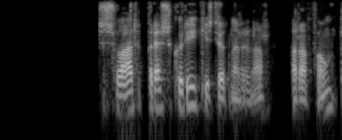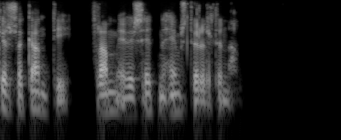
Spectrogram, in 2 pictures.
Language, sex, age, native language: Icelandic, male, 40-49, Icelandic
